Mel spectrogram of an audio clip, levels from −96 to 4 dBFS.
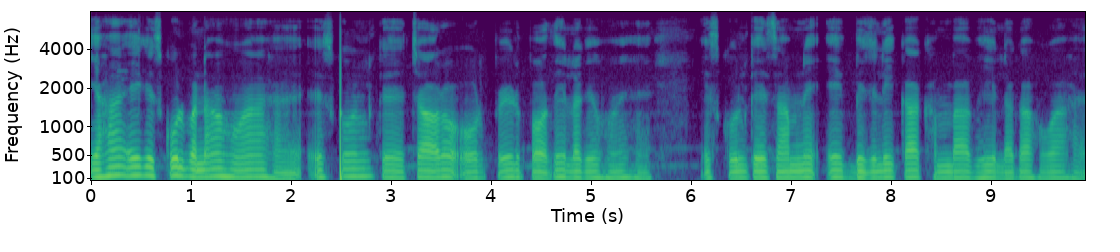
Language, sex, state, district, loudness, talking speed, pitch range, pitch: Hindi, male, Chhattisgarh, Sukma, -25 LUFS, 165 wpm, 105-120 Hz, 110 Hz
